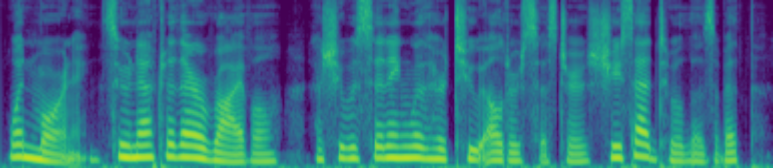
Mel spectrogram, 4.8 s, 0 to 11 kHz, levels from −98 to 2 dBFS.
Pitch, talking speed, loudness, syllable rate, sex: 190 Hz, 235 wpm, -16 LUFS, 6.9 syllables/s, female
